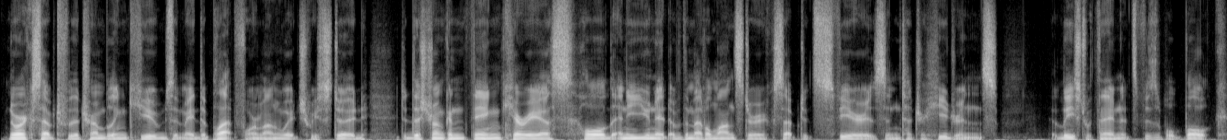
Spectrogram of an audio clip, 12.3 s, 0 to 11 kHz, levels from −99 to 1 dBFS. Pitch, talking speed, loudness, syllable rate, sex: 85 Hz, 180 wpm, -19 LUFS, 5.0 syllables/s, male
